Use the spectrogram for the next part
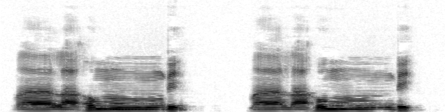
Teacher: menggunakan huruf mim serta dipanjangkan dua harakat atau dua ketukan · Kalau mim mati bertemu dengan ba jadi ikhfa syafawi. Cara bacanya dengan menggunakan huruf mim serta dipanjangkan 2 harakat atau 2 ketukan. Di 2 harakat juga.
